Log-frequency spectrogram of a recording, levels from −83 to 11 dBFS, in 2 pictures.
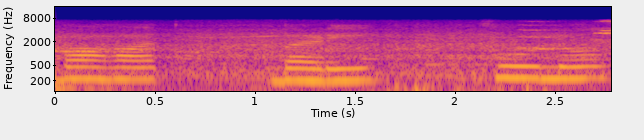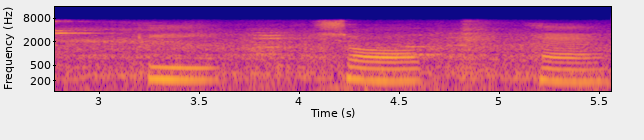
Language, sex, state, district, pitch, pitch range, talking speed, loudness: Hindi, male, Chandigarh, Chandigarh, 220 Hz, 210-235 Hz, 65 wpm, -13 LUFS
